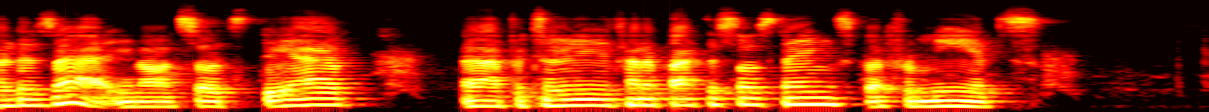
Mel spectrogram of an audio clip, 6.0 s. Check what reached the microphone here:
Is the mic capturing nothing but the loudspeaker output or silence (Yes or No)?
Yes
